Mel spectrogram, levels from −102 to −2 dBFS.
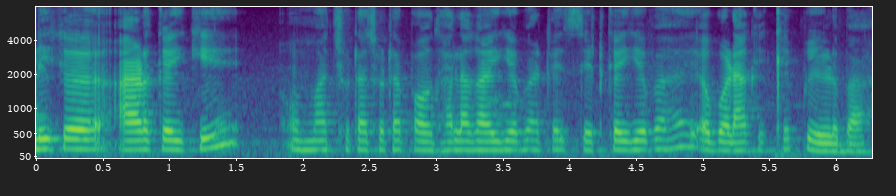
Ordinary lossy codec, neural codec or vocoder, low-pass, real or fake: none; none; none; real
